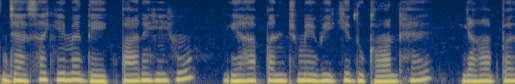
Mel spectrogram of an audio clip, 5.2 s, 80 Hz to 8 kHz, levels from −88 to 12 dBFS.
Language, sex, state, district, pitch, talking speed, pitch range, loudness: Hindi, female, Delhi, New Delhi, 215 Hz, 160 wpm, 205-225 Hz, -12 LUFS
